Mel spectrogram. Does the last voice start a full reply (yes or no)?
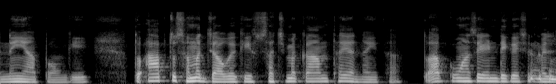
yes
